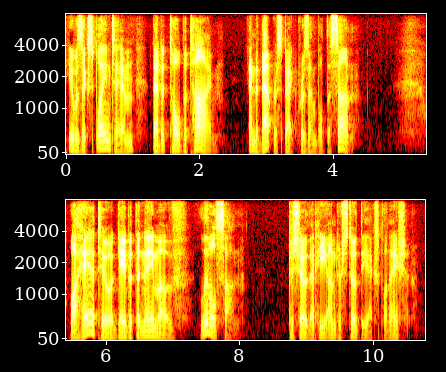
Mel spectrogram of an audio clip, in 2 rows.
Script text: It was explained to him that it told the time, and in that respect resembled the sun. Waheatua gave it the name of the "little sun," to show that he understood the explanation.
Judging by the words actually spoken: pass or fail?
fail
